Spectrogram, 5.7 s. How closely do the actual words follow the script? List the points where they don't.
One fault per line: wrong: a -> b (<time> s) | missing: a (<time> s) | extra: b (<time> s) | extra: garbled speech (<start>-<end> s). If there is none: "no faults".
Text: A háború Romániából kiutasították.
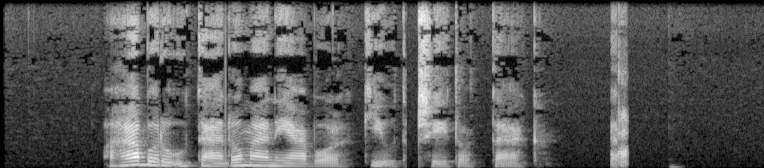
extra: után (1.3 s)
